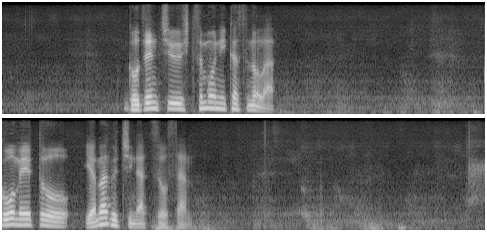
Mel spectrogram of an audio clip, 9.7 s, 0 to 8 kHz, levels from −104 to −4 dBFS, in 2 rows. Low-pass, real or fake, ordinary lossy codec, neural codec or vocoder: 7.2 kHz; fake; none; codec, 16 kHz, 0.8 kbps, ZipCodec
